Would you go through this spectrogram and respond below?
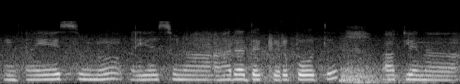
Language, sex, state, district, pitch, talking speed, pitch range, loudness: Tulu, female, Karnataka, Dakshina Kannada, 220 Hz, 80 wpm, 215-230 Hz, -16 LUFS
